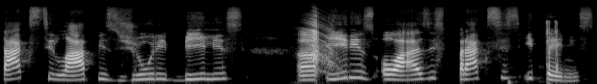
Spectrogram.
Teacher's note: Aqui, nesse caso, elas são obrigatoriamente acentuadas porque todas elas terminam em i e tem como sílaba tônica a penúltima sílaba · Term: paroxítonas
